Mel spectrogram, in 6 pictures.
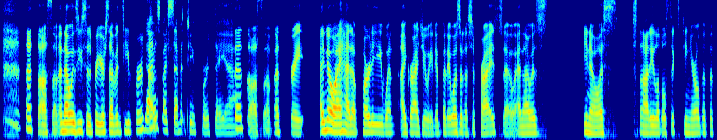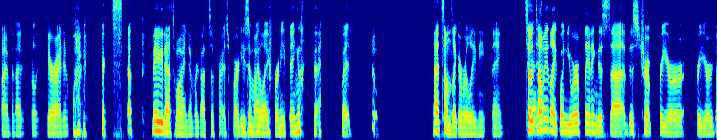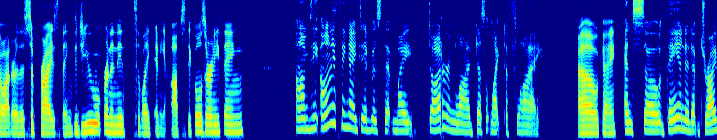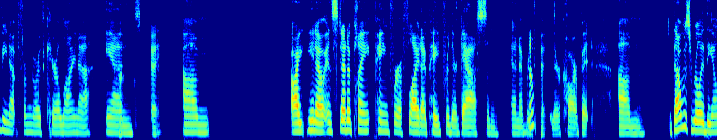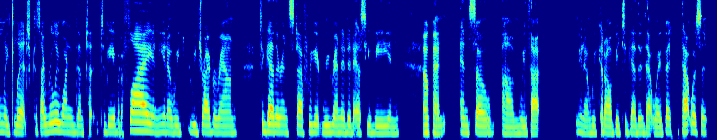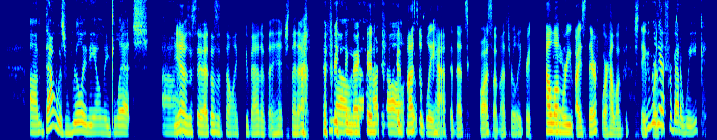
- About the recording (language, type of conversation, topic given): English, unstructured, What’s the best surprise you’ve ever planned for a family member?
- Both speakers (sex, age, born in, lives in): female, 50-54, United States, United States; female, 70-74, United States, United States
- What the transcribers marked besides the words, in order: laughing while speaking: "didn't want to be there. So"; laughing while speaking: "parties in"; laughing while speaking: "like that"; chuckle; laughing while speaking: "than, uh, everything that could"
